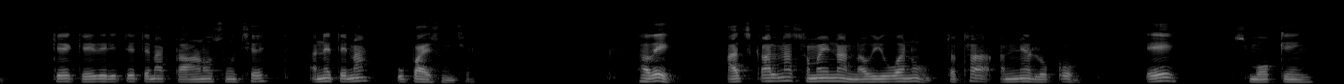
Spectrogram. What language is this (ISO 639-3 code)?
guj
